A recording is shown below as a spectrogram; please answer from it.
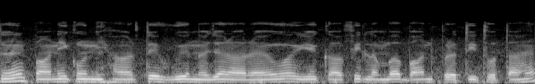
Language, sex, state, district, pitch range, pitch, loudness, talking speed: Hindi, male, Chhattisgarh, Bilaspur, 110-125 Hz, 120 Hz, -14 LUFS, 180 wpm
